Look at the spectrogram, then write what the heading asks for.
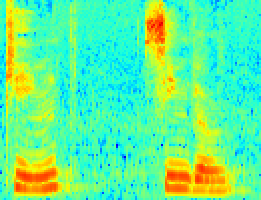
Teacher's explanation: The voiced velar nasal sounds. The sound. In English, it is pronounced in words like king, singer.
